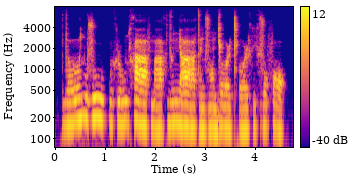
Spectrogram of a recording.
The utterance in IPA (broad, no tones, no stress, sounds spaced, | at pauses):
d l ɤː ʎ u z uː k͡p ɯ x ɭ uː ʎ x aː f m aː x d ɯ ɲ aː t ɛ̃ ʎ z ɔ̃ ɟ ɤː ɭ cʰ ɤː ɭ x i x z o f ɔ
